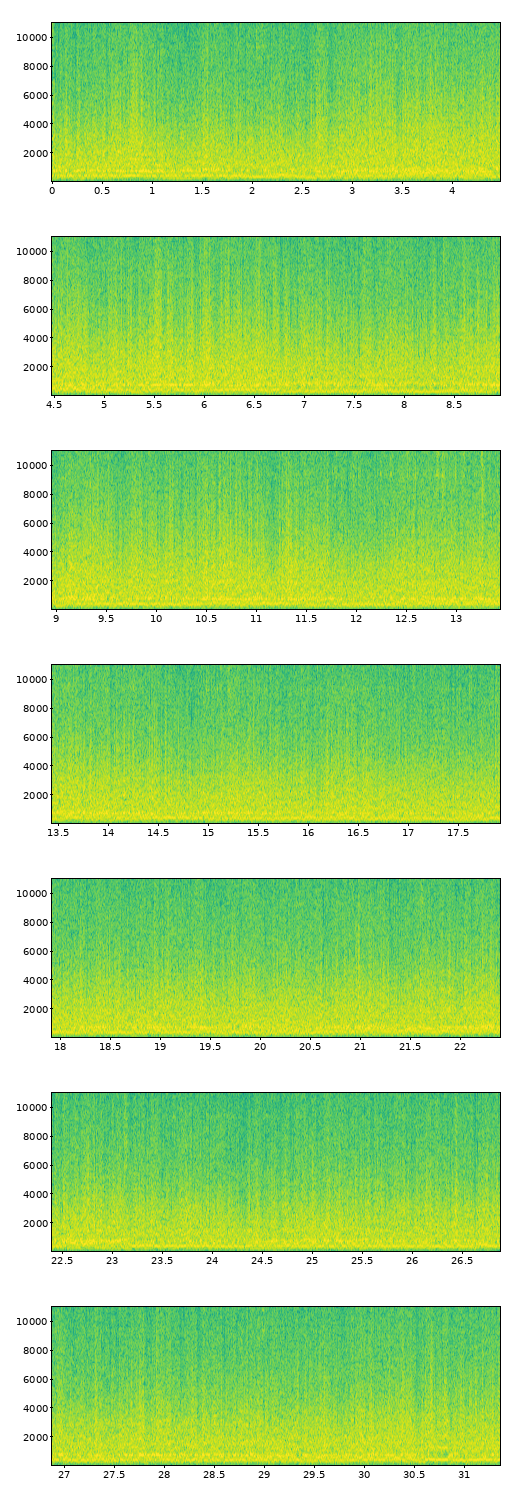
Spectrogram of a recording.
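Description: Live noise music: a loud, dense, distorted drone with several wavering tones held over a wall of noise, unbroken and unchanging in level.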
